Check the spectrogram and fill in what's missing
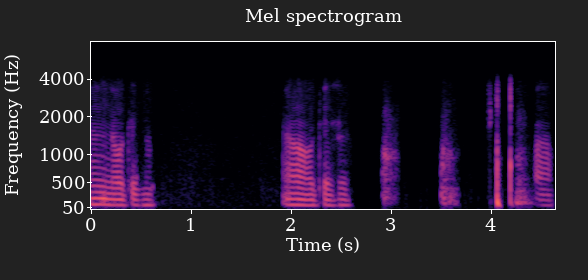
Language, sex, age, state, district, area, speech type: Tamil, male, 45-60, Tamil Nadu, Ariyalur, rural, conversation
